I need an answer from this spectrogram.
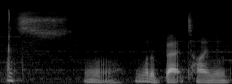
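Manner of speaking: low, quiet grumble to oneself; soft, deflated aside; muttered thought. Retold or imitated. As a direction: retell a private complaint under your breath. Retold private grumble to herself.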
